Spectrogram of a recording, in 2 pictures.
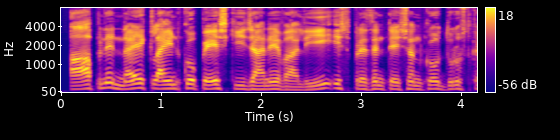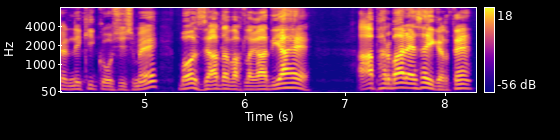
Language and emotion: Urdu, disgusted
